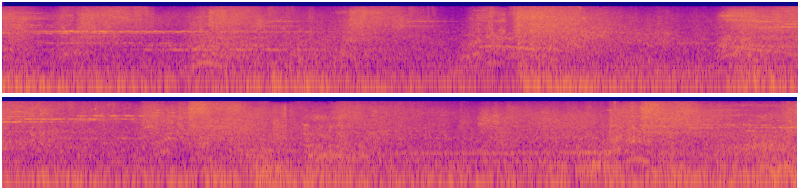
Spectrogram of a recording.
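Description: Game battle effects clash and crackle.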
